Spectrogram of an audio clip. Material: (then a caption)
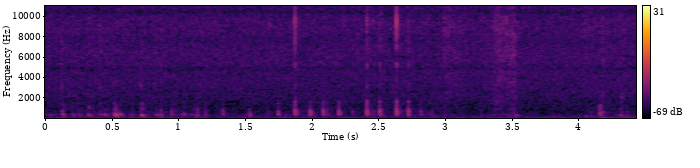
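Canvas. A green coloured pencil held in the hand is rubbed and scratched over a rough, bumpy acrylic-textured stretched canvas while shading. The result is a quiet, steady run of short, dry scratchy ticks with a low-mid tone, each dying away almost at once, with a brief lull before a last few strokes.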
